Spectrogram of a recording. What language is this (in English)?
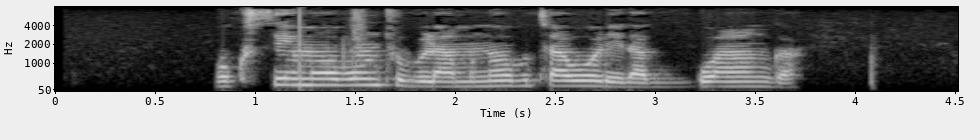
Ganda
